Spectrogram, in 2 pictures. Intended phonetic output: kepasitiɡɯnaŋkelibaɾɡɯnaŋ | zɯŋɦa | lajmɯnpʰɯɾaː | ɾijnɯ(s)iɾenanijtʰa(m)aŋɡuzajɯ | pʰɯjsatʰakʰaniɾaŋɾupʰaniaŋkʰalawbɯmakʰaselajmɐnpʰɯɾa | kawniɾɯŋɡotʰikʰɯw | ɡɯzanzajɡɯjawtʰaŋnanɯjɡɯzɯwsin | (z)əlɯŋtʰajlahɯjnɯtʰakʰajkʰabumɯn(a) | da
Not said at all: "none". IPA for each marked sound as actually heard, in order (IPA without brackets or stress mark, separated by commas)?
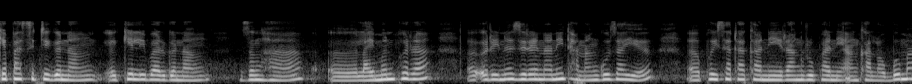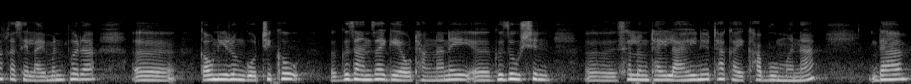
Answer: z, n, s, a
